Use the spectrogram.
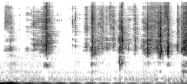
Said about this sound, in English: I guess technically didn't say to shuffle, but I saw a bunch of those cards, so I'm shuffling it.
